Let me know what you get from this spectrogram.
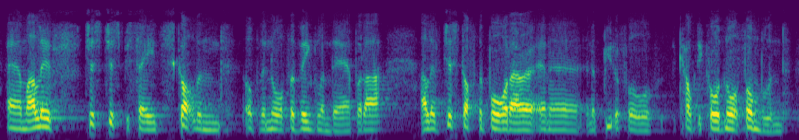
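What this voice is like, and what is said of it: Strong northern English accent. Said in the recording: “I've got a very, very strong accent... I have got a very, very northern accent, but not as northern as I used to have”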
